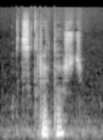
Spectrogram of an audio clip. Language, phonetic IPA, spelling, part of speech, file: Polish, [ˈskrɨtɔɕt͡ɕ], skrytość, noun, LL-Q809 (pol)-skrytość.wav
